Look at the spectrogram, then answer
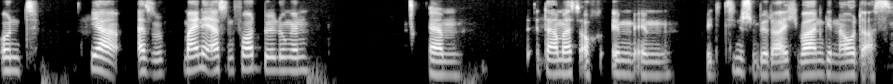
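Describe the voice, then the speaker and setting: Her pitch fairly low, a woman talks at a very slow pace with fairly even intonation and long, frequent pauses. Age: 20s. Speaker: paramedic and first aid trainer. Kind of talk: casual chat. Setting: at home on the sofa.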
